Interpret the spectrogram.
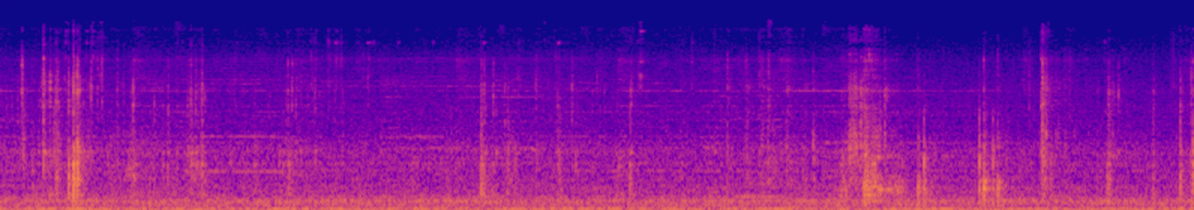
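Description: Handling noise of stiff copper wire being worked into a small plastic wiring fixture: scattered light clicks and scrapes, the sharpest about half a second in and again around seven and eight seconds, over a steady low room hum.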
